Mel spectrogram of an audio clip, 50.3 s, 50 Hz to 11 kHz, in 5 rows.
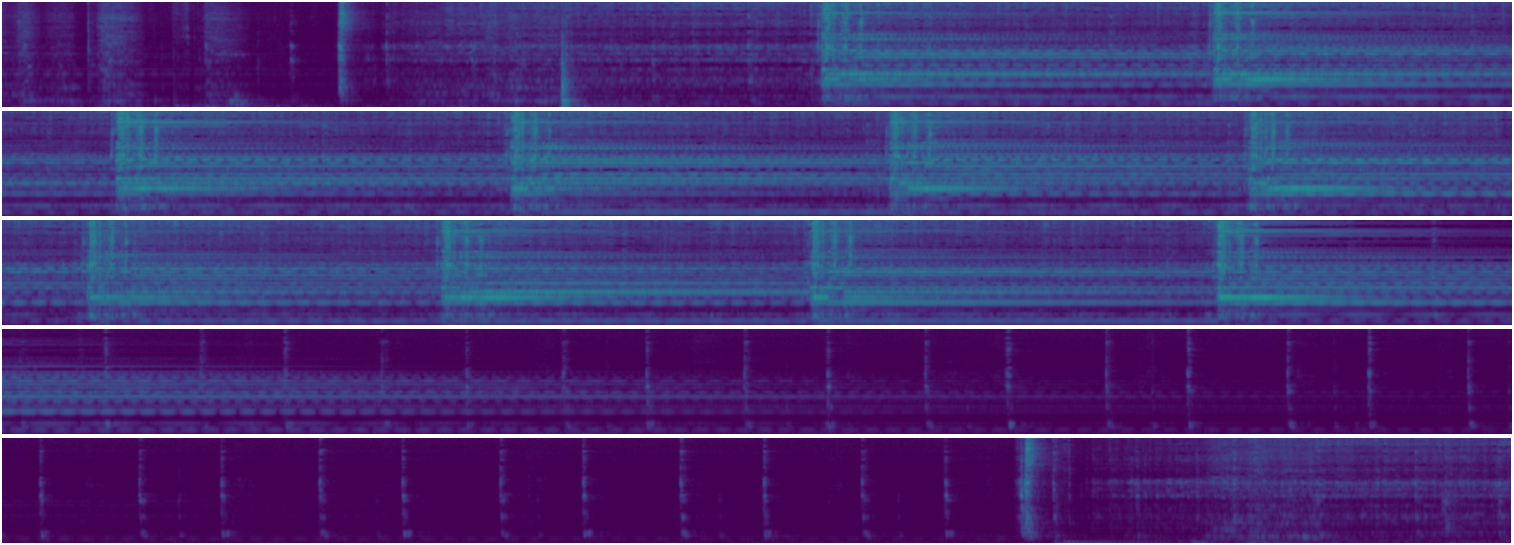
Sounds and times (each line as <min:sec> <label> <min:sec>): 0:01.4 ticking noise 0:50.3
0:02.8 wall clock chiming 0:39.4
0:48.1 wall clock chiming 0:50.3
